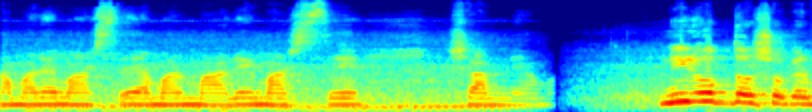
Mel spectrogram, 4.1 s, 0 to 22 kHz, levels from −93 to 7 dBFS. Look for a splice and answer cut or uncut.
cut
